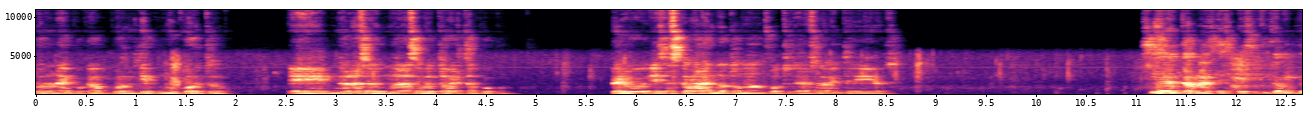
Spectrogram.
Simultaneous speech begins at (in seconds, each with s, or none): none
